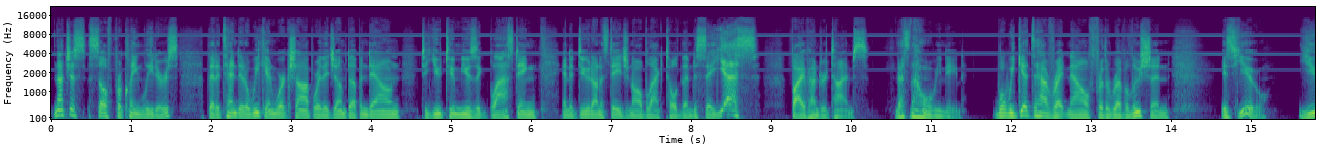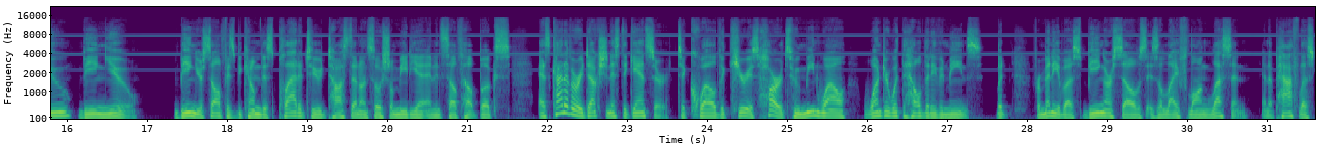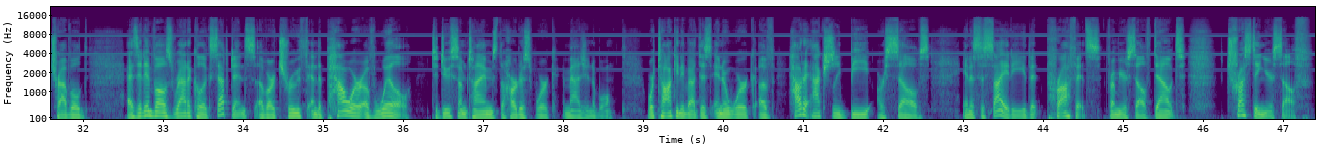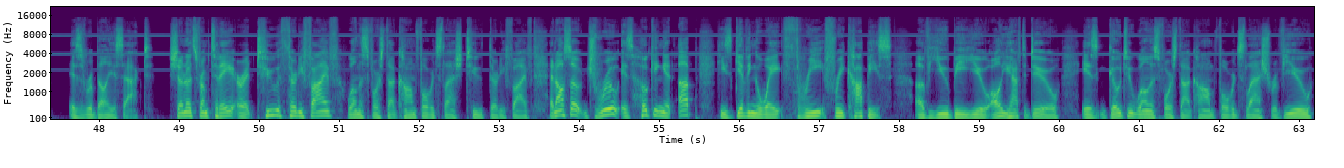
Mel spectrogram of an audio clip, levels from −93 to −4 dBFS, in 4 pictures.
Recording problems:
high-pitched whine; faint; throughout; 4 kHz, 25 dB below the speech

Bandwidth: 14.5 kHz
